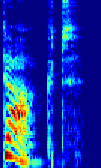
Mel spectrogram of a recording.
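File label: "duct", British English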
